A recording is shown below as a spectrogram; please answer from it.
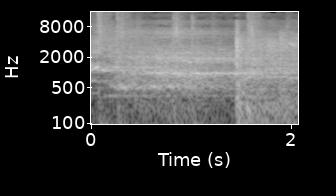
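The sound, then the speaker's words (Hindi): A car's tyres screech in a long, steady skid, then a sudden heavy crash hits about three-quarters of the way through, loud, with the noise ringing on briefly afterward; the car was carrying three people, and all three were killed in the accident. “माँ पापा और निकिता तीनों उस एक्सीडेंट में मारे गए”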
